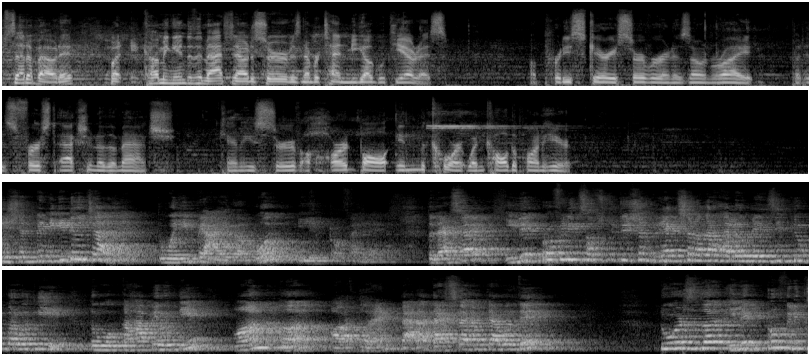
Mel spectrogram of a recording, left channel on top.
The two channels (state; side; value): different; both; correlation 0.01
